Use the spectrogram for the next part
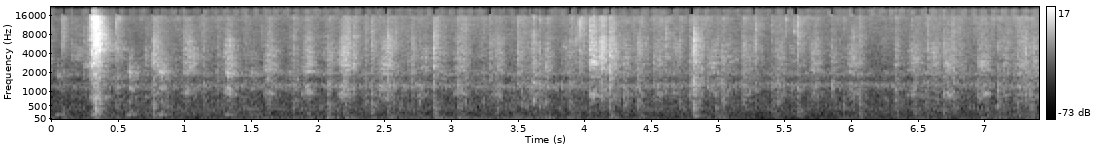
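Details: Pomeranian play-fighting flat out, 'kung fu' style: steady rapid panting with soft whimpering breaths and occasional sharp clicks and scuffs over a faint steady hum.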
